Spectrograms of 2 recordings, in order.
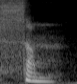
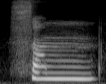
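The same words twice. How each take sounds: First: It is said in the fourth tone. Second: It is said in the third tone. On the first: It is a surname. "The fourth tone is some" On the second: It means leak. "The third tone is some"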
